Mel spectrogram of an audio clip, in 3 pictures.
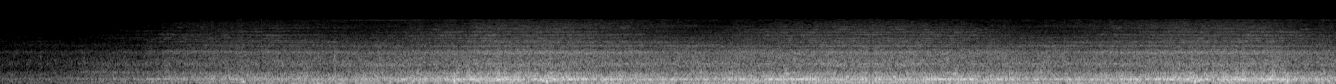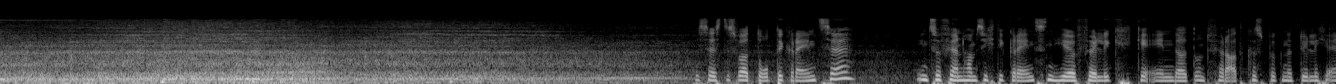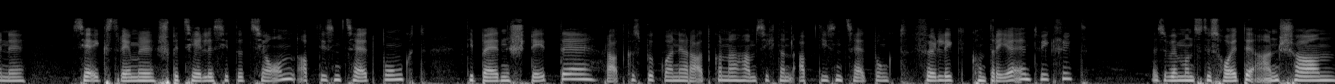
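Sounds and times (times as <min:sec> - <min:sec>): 
train rumbling past through a station: 0:00.0 - 0:23.6
speech: 0:20.4 - 0:37.6, 0:38.2 - 0:40.0.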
